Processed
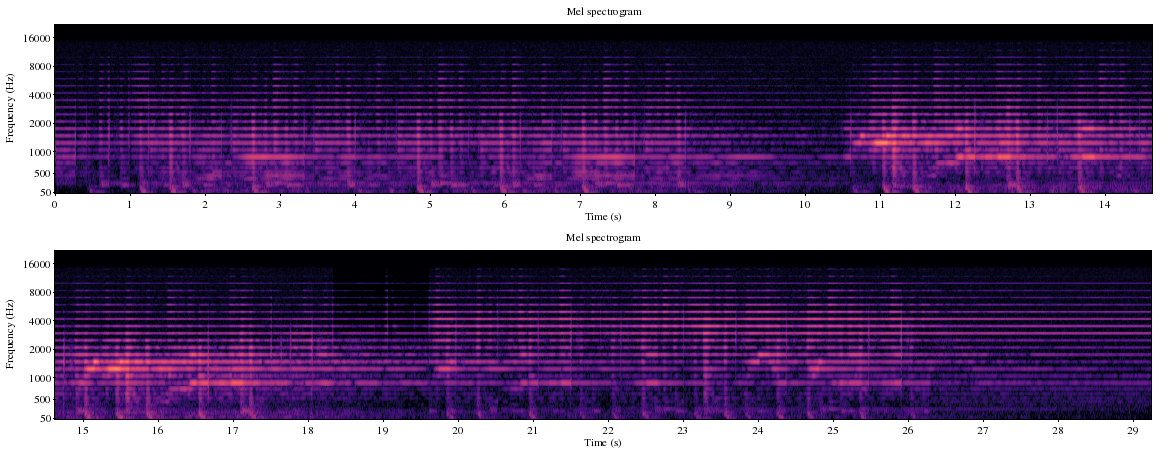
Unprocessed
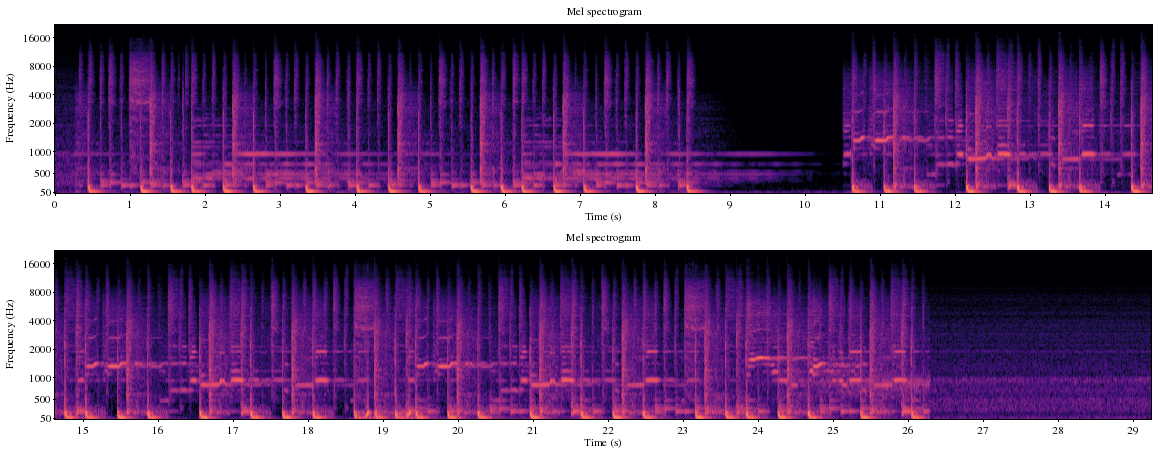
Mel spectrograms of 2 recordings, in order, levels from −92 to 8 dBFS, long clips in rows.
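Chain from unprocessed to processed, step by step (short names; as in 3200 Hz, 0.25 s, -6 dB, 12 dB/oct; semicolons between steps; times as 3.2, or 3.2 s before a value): frequency quantiser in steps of 3 st; bell 79 Hz +7 dB 0.54 oct; notches 60/120/180/240/300/360/420/480/540 Hz; in parallel at 0 dB: compressor 6:1, threshold -40 dBFS, peak gain reduction 20.5 dB; on the sum: band-pass sweep 1400 Hz -> 3800 Hz, 16.83–19.14; auto swell 0.326 s; requantised 12-bit, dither triangular; 18.31–19.61 flipped gate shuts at -37 dBFS, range -27 dB; diffused feedback echo 0.577 s, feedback 71%, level -13.5 dB; on a send at -11 dB: reverb RT60 0.45 s, pre-delay 50 ms; on the sum: gain +7 dB; AAC 96 kbps 32000 Hz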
